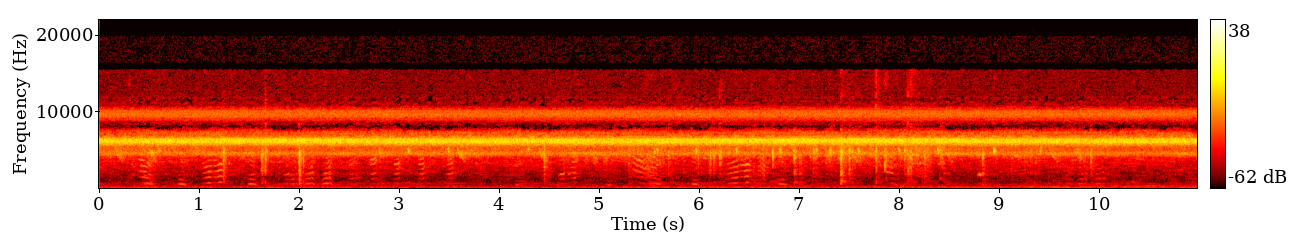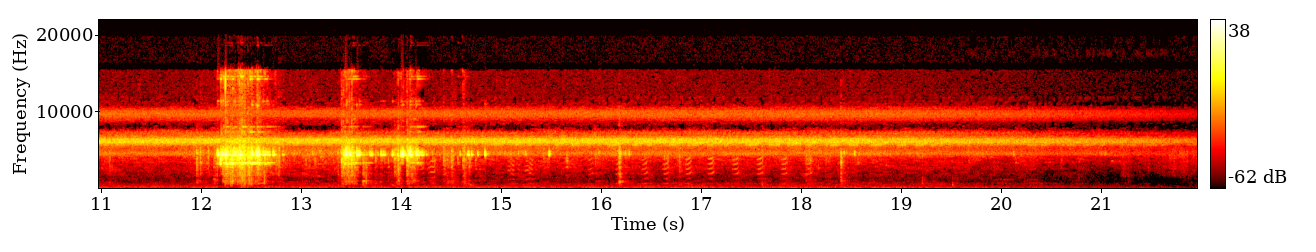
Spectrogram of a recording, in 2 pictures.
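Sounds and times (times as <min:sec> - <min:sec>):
insects trilling: 0:11.9 - 0:12.8, 0:13.4 - 0:18.8.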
